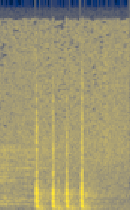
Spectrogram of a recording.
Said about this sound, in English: And we look at each other and say, Was that the door? and it's a little knock. And when we open the door, here are the neighbourhood children wanting to see the bunnies.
